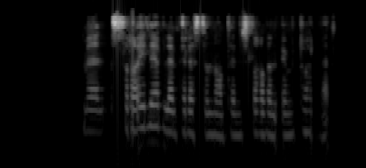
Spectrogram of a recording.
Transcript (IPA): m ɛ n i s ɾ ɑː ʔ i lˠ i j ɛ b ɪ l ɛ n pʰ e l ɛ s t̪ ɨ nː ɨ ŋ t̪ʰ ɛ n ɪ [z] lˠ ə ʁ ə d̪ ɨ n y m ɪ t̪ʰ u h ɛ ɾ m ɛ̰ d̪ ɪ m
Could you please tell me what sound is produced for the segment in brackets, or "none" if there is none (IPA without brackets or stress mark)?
s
